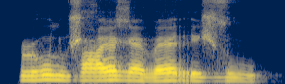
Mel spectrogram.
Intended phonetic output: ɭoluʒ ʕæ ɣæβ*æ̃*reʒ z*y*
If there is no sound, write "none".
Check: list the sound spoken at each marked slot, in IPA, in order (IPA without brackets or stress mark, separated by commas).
æ, u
